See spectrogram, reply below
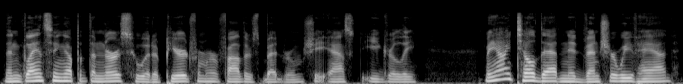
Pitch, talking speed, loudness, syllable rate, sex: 135 Hz, 210 wpm, -18 LUFS, 6.1 syllables/s, male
